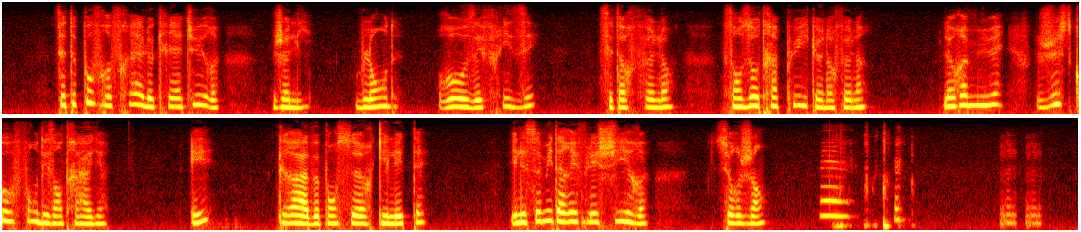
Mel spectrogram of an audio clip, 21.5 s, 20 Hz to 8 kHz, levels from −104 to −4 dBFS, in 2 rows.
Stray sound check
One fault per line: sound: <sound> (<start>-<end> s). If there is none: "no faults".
sound: laugh (18.9-19.9 s)
sound: laugh (20.7-21.2 s)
